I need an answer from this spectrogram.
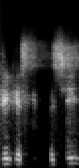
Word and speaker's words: Du Plessis: How do you pronounce your name? Du Plessis is the correct pronunciation.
